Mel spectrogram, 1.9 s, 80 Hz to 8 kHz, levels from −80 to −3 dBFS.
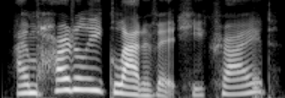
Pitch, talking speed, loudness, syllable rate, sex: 245 Hz, 250 wpm, -17 LUFS, 6.0 syllables/s, female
